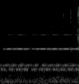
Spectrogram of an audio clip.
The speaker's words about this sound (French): Désolé pour le téléphone, je suis peut-être trop populaire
